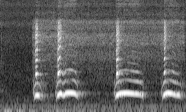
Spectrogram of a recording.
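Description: An owl gives four low, mellow hoots, each slightly arched in pitch, spaced irregularly over about three seconds, with a quiet room in the background.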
